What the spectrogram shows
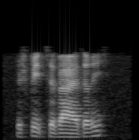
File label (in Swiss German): "spitzewaderi", alsace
